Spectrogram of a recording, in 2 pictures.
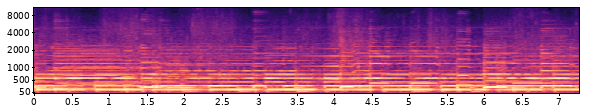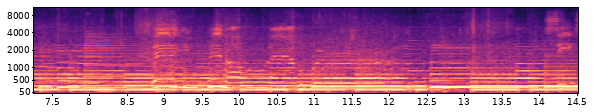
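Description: Acoustic guitar strumming under a fiddle playing sustained, sliding bowed lines: an instrumental passage of a slow Americana/Celtic-style song.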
